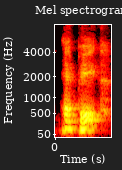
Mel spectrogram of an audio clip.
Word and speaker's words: EPCC: We like to call it pronounce it epic because it's an epic organization.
